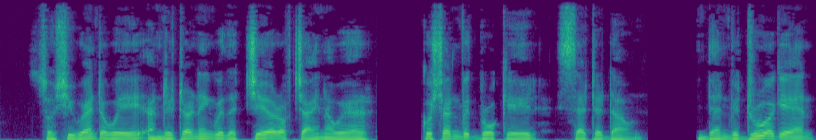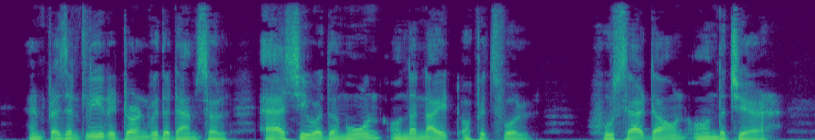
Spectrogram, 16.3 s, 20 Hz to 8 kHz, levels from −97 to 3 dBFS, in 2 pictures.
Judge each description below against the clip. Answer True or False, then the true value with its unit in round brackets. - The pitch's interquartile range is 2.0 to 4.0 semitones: True (2.7 semitones)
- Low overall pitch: True (120 Hz)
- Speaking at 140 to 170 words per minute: True (160 wpm)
